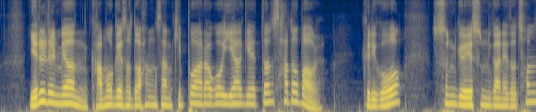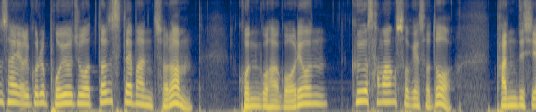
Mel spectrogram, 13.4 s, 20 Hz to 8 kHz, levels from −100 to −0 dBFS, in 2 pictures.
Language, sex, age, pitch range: Korean, male, 40-59, 135-190 Hz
